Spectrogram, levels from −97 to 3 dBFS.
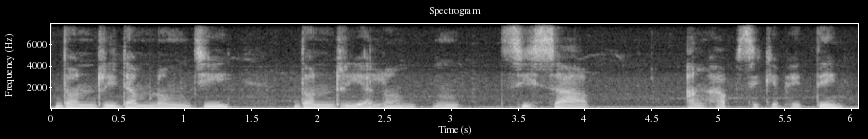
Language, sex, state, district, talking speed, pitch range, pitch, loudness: Karbi, male, Assam, Karbi Anglong, 120 wpm, 100-115 Hz, 110 Hz, -16 LUFS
